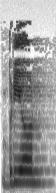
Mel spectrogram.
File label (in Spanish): "brion", Silabas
